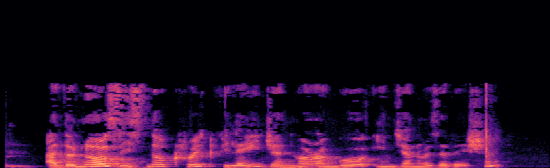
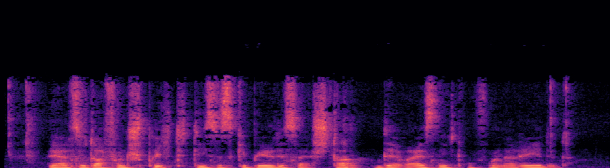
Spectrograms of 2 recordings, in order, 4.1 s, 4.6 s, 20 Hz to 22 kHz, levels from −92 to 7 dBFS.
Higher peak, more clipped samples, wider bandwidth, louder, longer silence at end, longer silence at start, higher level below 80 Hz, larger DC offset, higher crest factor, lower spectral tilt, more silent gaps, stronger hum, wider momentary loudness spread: first, -2 dBFS vs -6 dBFS; neither; about the same, 11.5 kHz vs 12.5 kHz; first, -18 LUFS vs -23 LUFS; about the same, 0.4 s vs 0.3 s; about the same, 0.05 s vs 0.05 s; second, -64 dBFS vs -58 dBFS; neither; about the same, 16 dB vs 16 dB; about the same, -4.5 dB/octave vs -4.5 dB/octave; neither; neither; about the same, 8 LU vs 7 LU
